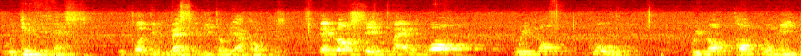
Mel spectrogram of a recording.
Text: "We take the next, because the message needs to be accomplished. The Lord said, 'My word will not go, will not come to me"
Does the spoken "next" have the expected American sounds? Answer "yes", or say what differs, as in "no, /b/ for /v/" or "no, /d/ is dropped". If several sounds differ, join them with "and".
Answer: no, /k/ is dropped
